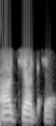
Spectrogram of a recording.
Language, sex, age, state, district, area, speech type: Bengali, male, 60+, West Bengal, Hooghly, rural, conversation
